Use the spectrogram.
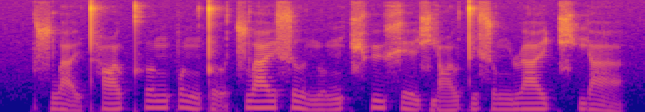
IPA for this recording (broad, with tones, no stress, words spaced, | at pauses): swa̰˨˩ɪ̯t̪ʰɑ˧˥ʊ̯kʰɤ˥ŋ pɤ˥˩ŋt̪ɤ̰˨˩ t͡swa˥ɪ̯sɹ̩˥˩ n̪ʊ˧˥ŋ t͡ɕʰy˥ xe˥˩ɪ̯ɕjɑ˧˥ʊ̯t̪i˧sʊ˥ŋ ɻa˥ɪ̯t͡ɕʰjä˥˩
